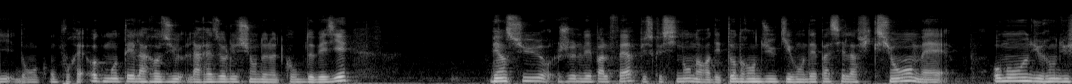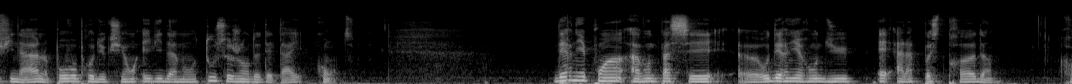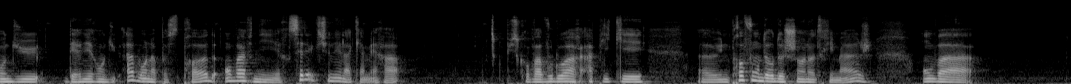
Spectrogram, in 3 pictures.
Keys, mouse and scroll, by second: 14.5 Escape, 18.3 alt+click, 19.0-19.8 scroll down 1, 19.8 scroll down 1, 20.0 right click, 20.6 alt+click, 23.1 click, 24.4 click, 25.7 alt+click.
